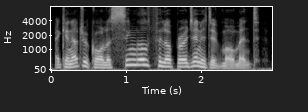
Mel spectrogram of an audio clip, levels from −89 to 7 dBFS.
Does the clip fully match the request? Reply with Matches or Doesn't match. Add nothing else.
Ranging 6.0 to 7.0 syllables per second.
Matches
